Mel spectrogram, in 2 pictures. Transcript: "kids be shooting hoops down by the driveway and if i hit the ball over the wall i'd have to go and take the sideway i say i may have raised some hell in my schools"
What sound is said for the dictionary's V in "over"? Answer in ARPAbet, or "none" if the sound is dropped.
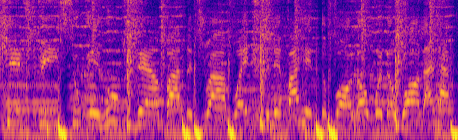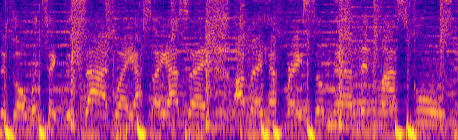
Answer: W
